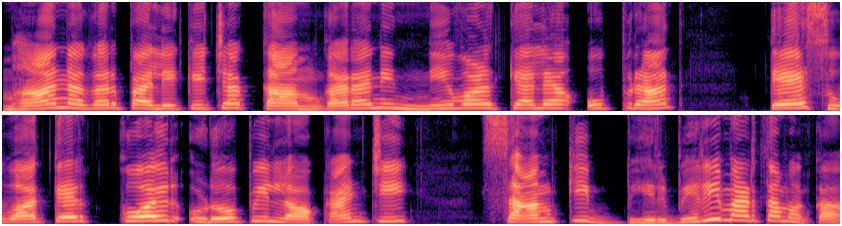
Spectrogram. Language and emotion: Goan Konkani, angry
